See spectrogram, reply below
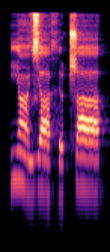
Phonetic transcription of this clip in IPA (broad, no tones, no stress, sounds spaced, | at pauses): j ã ʑ a x ɘ ʈ͡ʂ a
